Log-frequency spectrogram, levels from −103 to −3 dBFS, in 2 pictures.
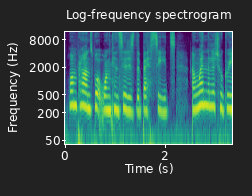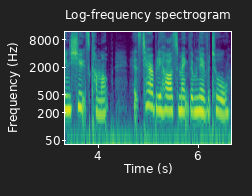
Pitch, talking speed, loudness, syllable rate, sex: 235 Hz, 225 wpm, -18 LUFS, 5.6 syllables/s, female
